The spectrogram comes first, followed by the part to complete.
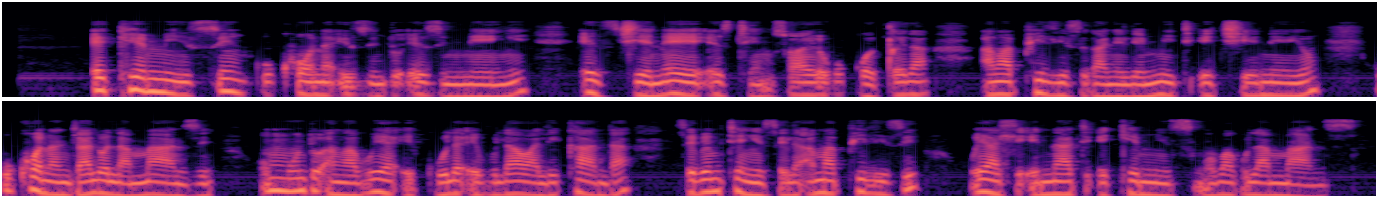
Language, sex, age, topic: North Ndebele, male, 36-49, health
